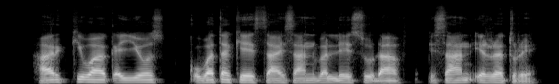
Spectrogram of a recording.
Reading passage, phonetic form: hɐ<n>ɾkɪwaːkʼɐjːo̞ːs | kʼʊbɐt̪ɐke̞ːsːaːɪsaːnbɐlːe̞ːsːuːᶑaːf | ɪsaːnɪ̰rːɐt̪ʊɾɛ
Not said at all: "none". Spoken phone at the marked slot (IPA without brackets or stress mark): none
